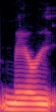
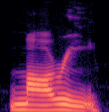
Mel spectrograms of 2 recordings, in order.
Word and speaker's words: Mary: for two months uh mary m five dollar super chat not trying to be a pain but it's pronounced marie okay got it thank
